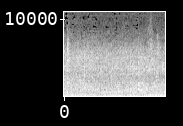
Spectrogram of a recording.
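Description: Steady low rumble of a train approaching in the distance, the 140 C 38 steam locomotive hauling its special, with a faint tone falling slowly in pitch.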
